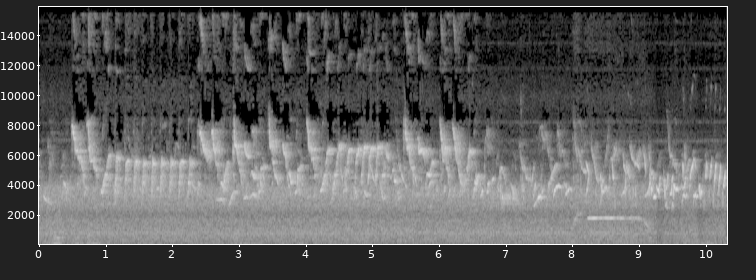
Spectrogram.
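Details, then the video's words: Oriental white-eye (pleci) ngalas song, a training master for caged birds: long run of very high, rhythmic chattering notes, sliding twitters repeated rapidly, with a level whistle held for about a second near the end. "semastering pleci || masteran ampuh pleci yang denger auto nyaut"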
